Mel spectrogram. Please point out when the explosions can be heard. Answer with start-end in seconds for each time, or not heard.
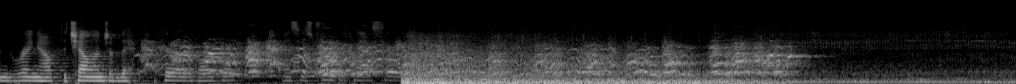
4.0-7.9.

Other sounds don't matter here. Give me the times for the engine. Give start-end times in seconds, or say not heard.
7.1-10.1.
